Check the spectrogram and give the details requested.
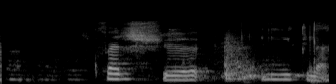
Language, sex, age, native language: Icelandic, female, 8, Icelandic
